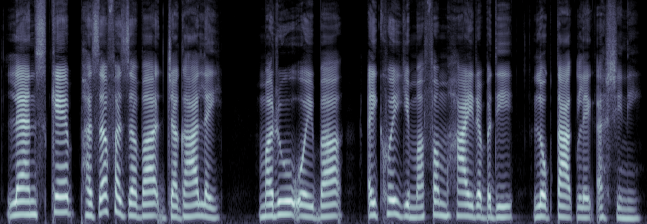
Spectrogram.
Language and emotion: Manipuri, neutral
